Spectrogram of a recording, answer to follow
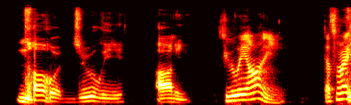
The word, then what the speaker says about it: Giuliani: actual giuliani i said giuliani you said julani no it did not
